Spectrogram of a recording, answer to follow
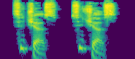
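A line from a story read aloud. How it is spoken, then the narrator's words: Calm. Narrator (Russian): спокойно сказал Нэнквис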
